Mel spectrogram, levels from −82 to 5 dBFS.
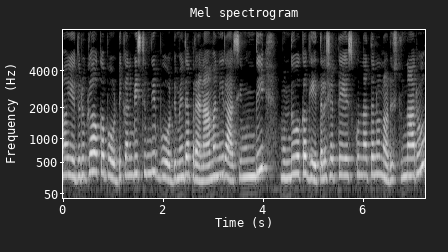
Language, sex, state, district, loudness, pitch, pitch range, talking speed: Telugu, female, Andhra Pradesh, Anantapur, -15 LUFS, 280 Hz, 255-305 Hz, 150 wpm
